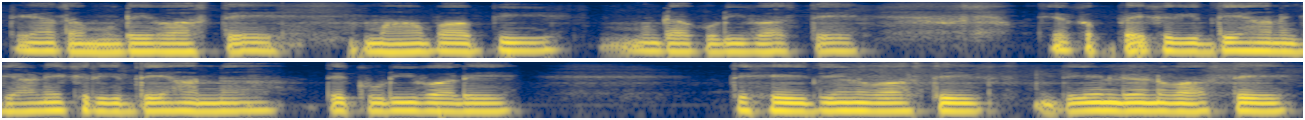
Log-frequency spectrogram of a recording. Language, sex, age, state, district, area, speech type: Punjabi, male, 30-45, Punjab, Patiala, rural, spontaneous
